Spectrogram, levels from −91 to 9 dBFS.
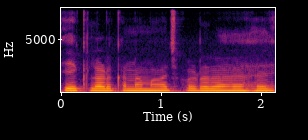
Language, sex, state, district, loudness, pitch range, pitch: Hindi, male, Jharkhand, Ranchi, -13 LUFS, 190-195 Hz, 190 Hz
